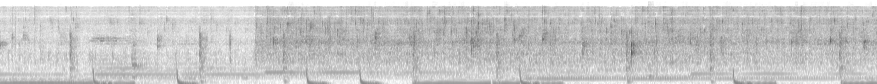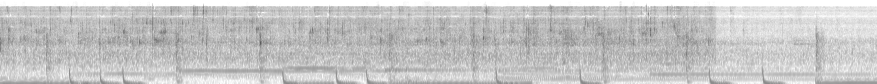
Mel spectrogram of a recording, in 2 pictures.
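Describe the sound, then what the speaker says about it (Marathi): Chickpeas deep-frying in hot oil for Koliwada chaat, a steady close sizzle and bubbling with occasional stirring clinks, with no talking. "तर आपल्याला एकदम काळजीपूर्वक तळून घ्यायचे आहेत ते चणे."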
